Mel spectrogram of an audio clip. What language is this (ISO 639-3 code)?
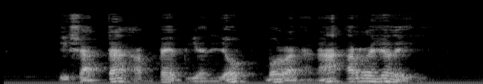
cat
